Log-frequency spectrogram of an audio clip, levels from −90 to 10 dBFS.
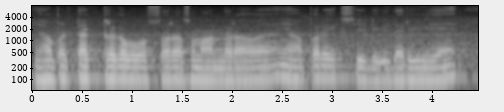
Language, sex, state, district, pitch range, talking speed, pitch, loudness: Hindi, male, Uttar Pradesh, Shamli, 105-115 Hz, 240 wpm, 110 Hz, -19 LUFS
